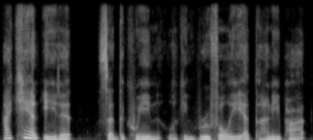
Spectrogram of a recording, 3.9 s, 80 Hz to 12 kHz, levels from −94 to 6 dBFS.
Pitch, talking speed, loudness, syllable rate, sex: 200 Hz, 200 wpm, -21 LUFS, 5.0 syllables/s, female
